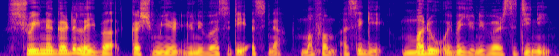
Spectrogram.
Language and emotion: Manipuri, neutral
